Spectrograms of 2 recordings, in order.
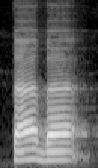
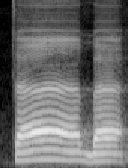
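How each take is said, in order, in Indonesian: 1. Kedua vokal itu pendek. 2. Vokal pertama dibaca panjang. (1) "tidak ada fathah yang diikuti alifnya. Nah, berarti dua-duanya dibaca pendek" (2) "ada alifnya setelah ta. Nah, oleh karena itu dibaca panjang"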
